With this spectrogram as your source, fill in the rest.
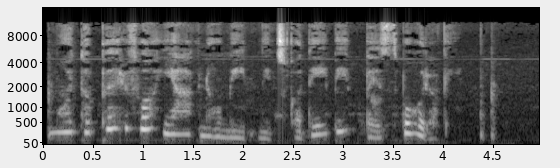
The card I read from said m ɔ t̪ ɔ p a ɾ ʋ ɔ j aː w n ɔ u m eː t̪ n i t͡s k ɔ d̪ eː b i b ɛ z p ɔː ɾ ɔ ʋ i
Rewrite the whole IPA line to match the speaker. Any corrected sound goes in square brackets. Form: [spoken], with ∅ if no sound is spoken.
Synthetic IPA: m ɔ t̪ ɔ p [ə] ɾ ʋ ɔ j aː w n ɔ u m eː t̪ n i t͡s k ɔ d̪ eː b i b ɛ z [b] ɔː ɾ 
